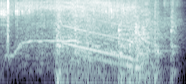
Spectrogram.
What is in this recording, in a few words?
Mech Death Slump; Tallan Mech; Aliens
